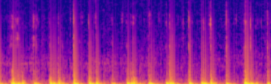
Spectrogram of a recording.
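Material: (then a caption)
Wood. Fingertips of both hands tap rapidly on a flat wooden chess board with light and dark squares lying on a table. The taps come in quick, uneven clusters of soft, dull, low thuds that die away almost at once, with faint bright clicks on top.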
